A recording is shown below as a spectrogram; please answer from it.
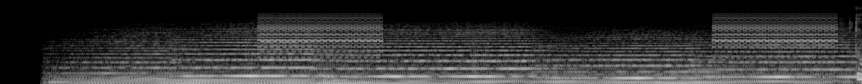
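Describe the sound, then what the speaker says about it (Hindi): A melodic electronic phone ringtone plays continuously, loud and close, with repeating tonal phrases and no voices. "तो मिस्टर वर्धन के ऑफिस से फोन है"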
